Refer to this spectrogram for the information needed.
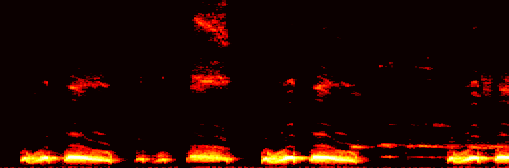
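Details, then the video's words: Spotted dove cooing to lure other doves: steady low, mellow phrases of three to four coos, some notes short and soft, others long and gently falling, repeated with short pauses. "Tiếng chim cu gáy kích bổi mau nổi, cu gáy kích mồi hay"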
